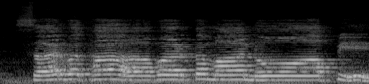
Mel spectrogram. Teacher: तो इसमें नो को थोड़ा सा खींच के बोलना पड़ेगा। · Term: अवग्रह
